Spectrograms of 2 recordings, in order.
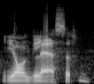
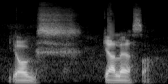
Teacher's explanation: there is a falling tone through läser, the present tense, and then a falling-rising tone on läsa, the infinitive.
